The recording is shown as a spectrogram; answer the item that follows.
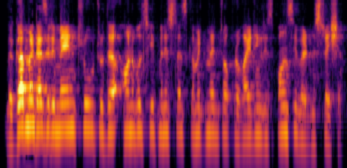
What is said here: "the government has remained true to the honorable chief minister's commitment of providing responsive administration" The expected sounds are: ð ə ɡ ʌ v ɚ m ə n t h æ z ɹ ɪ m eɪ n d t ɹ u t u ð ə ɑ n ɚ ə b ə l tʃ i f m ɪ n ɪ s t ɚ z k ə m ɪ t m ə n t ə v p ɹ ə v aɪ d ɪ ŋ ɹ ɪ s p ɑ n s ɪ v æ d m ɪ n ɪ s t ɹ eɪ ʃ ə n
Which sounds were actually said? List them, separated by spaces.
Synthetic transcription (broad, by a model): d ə ɡ ʌ v ɚ m ə n t h æ z ɹ ɪ m eɪ n d t ɹ u t u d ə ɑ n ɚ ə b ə l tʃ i p m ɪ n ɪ s t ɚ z k ə m ɪ t m ə n t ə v p ɹ ə v aɪ d ɪ ŋ ɹ ɪ s p ɑ n s ɪ v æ d m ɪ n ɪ s t ɹ eɪ ʃ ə n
